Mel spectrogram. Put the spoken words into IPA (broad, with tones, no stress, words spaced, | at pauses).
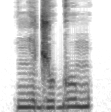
ɲɪ˨d͡ʒu˨ ɡu˦m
